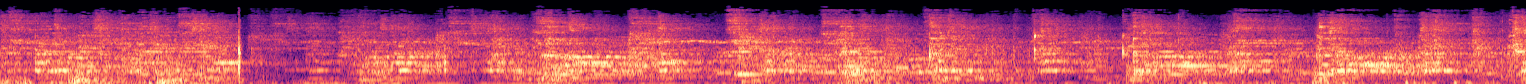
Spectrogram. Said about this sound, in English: And there's a knocking on the door of the mayor of City Council's main offices.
